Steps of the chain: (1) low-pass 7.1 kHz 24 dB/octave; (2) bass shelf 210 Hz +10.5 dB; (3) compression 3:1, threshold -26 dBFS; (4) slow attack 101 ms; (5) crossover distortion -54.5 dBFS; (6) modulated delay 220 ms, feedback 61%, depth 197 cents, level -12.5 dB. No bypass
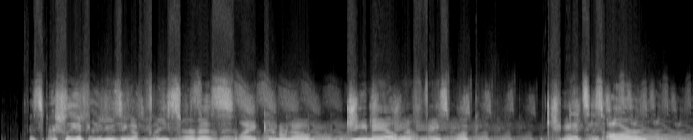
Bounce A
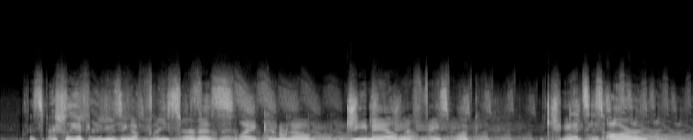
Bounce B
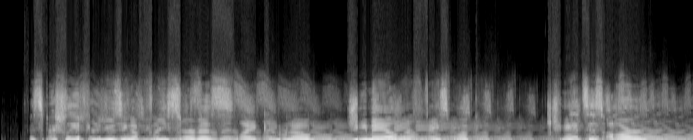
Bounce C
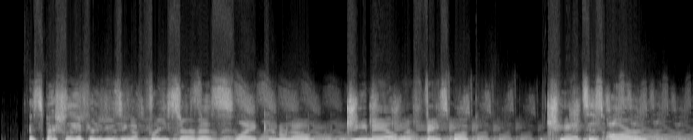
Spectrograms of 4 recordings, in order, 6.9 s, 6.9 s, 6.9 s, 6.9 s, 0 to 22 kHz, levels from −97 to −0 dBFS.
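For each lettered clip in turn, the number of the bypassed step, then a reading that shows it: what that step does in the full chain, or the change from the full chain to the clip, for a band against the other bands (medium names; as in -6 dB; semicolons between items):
5, distortion -29 dB; 3, mean gain reduction 8.5 dB; 4, crest factor change +2.5 dB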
